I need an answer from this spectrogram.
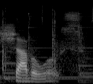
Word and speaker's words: Shavuos: Today I'm going to be reading a story about Shavuot, or the old-fashioned pronunciation is Shavuos.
